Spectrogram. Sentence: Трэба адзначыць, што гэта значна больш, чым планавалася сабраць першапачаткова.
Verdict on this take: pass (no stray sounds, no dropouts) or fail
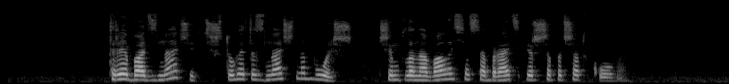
pass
